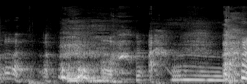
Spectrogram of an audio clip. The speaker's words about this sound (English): Sorry, that's not a COVID cough, by the way, listener. No. It's just a cough.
